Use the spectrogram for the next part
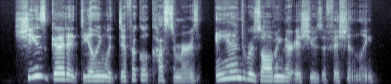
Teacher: I emphasized and. So I'm trying to say she's got double the skills. It's not just dealing with them, but she also resolves their issues.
